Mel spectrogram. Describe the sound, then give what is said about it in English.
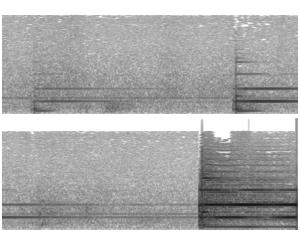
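A meditation bell rings to close a Buddhist practice session, struck three times at spaced intervals. Each strike leaves a long, sustained harmonic ring, and the last is the loudest and richest. “So, I'd like to invite everyone to listen to the sound of the bell to end our session.”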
